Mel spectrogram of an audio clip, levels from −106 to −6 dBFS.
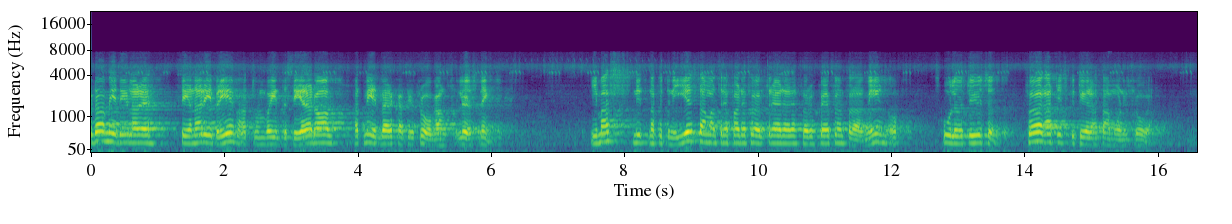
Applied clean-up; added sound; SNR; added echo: neural separator model SepFormer DNS4.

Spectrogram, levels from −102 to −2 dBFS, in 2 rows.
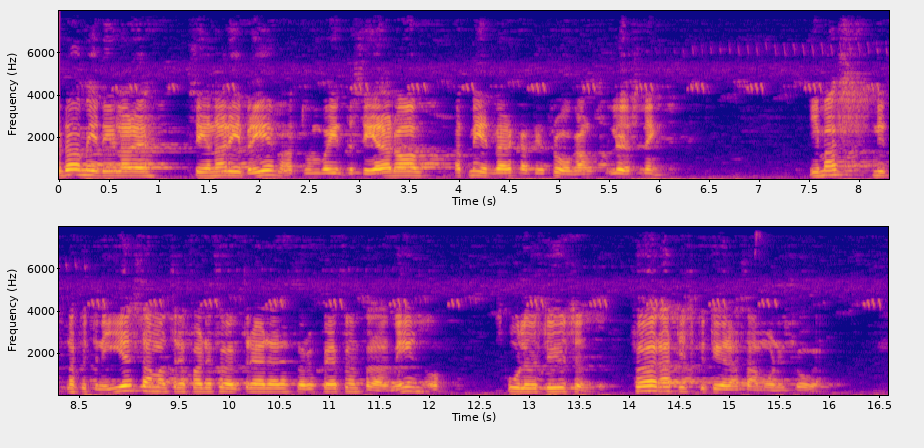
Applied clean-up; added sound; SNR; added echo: classical method WPE with log-MMSE.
